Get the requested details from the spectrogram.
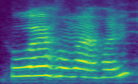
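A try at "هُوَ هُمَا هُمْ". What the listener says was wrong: No N's. Only M's. Hua, huma, hum.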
